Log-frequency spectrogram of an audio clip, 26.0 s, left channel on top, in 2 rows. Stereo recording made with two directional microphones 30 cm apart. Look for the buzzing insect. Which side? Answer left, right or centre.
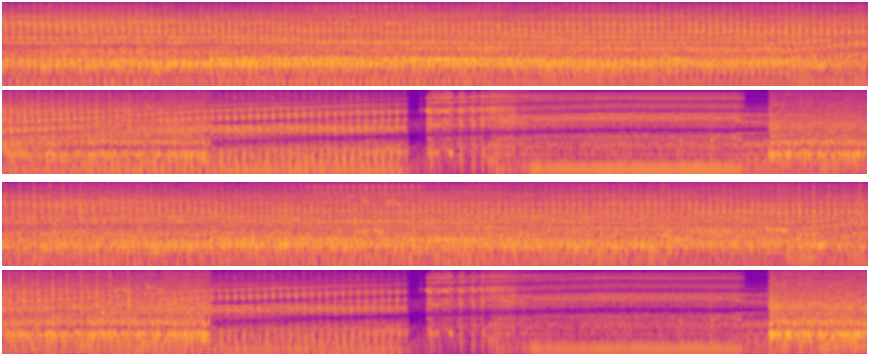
right.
